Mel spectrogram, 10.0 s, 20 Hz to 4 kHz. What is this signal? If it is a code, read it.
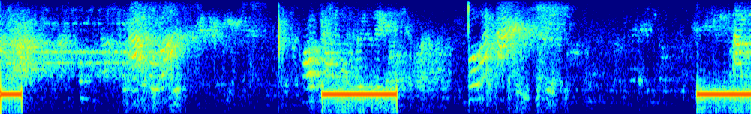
Ringback tone (Europe, 425 Hz), with speech.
